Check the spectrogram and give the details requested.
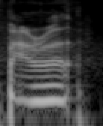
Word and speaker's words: Barret: Uh like a beret, like a you know, headband or whatever, but no, I can't, man. It's Barrett. It's got to be Barrett.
